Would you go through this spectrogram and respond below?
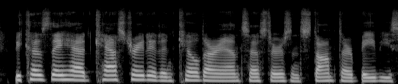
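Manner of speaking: plain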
